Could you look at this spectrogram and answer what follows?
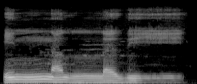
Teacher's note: Nun yang bertasydid merupakan huruf ghunnah cara membacanya harus ditekankan disertai dengan guna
